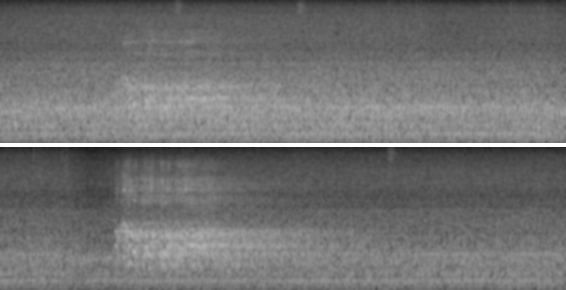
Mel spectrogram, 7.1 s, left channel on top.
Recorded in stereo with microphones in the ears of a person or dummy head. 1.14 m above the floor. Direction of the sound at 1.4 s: 75° right (ahead or behind).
